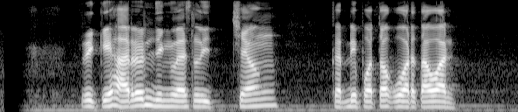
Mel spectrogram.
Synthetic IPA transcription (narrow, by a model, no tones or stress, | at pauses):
rikiɦaɾʊnd͡ʒɨŋlɛslit͡ʃɔŋ | kɨrdipɔt̪ɔkəwart̪awan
